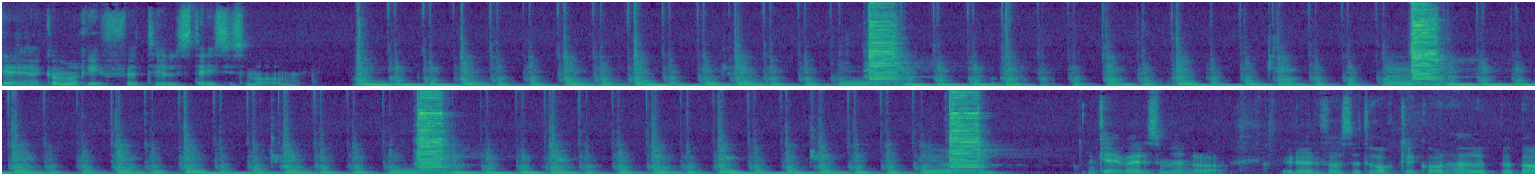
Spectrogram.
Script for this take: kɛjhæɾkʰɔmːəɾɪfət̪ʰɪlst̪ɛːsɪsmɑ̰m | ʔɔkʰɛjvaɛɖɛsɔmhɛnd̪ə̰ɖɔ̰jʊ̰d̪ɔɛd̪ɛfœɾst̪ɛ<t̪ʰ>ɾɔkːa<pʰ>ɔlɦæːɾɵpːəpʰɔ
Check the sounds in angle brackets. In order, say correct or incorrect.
incorrect: t̪, incorrect: kʰ

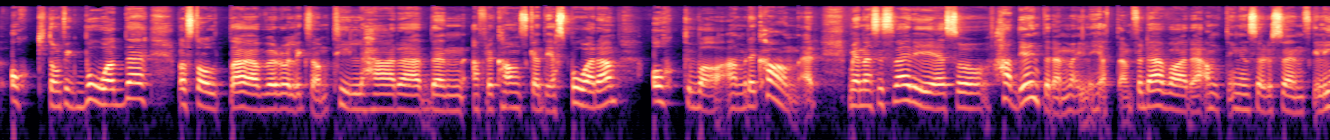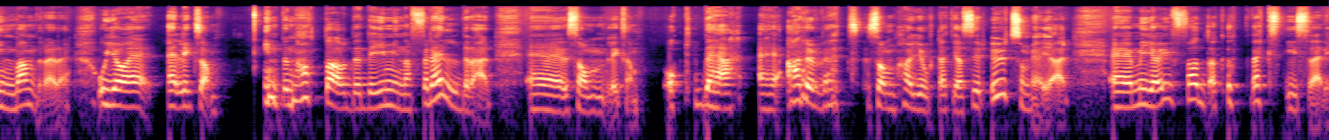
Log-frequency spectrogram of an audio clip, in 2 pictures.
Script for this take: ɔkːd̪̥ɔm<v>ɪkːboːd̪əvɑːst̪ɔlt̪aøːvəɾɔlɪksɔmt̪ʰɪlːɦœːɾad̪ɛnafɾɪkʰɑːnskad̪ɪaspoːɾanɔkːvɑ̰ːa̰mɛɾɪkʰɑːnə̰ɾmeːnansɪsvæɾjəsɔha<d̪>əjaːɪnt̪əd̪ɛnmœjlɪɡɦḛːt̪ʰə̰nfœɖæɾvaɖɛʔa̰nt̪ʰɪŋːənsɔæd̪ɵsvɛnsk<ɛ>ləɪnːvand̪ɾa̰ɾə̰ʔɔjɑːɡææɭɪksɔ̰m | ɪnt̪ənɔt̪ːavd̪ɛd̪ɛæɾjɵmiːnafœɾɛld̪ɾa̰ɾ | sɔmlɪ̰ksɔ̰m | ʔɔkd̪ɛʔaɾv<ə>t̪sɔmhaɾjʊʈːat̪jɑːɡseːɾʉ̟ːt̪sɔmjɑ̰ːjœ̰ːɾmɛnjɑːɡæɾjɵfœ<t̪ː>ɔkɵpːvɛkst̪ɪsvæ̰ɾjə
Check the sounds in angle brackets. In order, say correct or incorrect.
incorrect: f, incorrect: d̪ː, correct, correct, incorrect: d̪ː

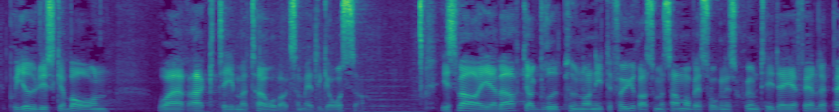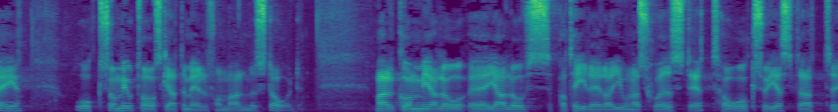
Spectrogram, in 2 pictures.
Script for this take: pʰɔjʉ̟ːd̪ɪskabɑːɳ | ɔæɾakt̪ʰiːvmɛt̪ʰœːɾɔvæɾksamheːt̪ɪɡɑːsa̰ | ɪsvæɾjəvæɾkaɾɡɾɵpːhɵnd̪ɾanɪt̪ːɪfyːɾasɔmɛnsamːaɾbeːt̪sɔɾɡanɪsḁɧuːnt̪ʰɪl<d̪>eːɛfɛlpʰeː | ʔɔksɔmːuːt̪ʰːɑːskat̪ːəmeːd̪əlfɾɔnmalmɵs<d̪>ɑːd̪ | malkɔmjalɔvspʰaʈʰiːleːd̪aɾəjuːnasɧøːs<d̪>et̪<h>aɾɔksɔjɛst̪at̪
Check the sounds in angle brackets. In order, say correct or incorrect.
correct, incorrect: t̪, incorrect: t̪, correct

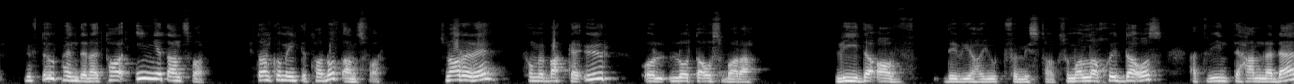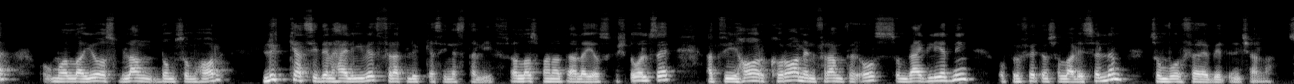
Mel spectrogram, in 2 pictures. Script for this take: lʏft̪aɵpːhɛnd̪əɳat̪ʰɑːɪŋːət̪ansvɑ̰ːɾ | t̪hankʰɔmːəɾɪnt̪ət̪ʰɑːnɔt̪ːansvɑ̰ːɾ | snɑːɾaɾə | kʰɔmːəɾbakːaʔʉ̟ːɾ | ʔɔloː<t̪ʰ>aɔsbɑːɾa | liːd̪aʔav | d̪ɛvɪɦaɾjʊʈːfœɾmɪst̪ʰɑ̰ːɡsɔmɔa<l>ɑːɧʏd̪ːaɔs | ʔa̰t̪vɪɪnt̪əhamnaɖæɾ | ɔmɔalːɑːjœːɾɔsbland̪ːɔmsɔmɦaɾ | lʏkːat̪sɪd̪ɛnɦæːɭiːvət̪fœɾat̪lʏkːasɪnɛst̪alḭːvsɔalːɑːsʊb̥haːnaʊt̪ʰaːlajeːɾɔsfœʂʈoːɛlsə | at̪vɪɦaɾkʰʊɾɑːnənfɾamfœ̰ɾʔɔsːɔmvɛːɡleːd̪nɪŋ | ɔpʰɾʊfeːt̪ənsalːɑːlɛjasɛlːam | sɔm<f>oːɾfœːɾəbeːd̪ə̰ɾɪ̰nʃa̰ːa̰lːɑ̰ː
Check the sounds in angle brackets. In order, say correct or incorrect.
incorrect: t̪, incorrect: lː, incorrect: v

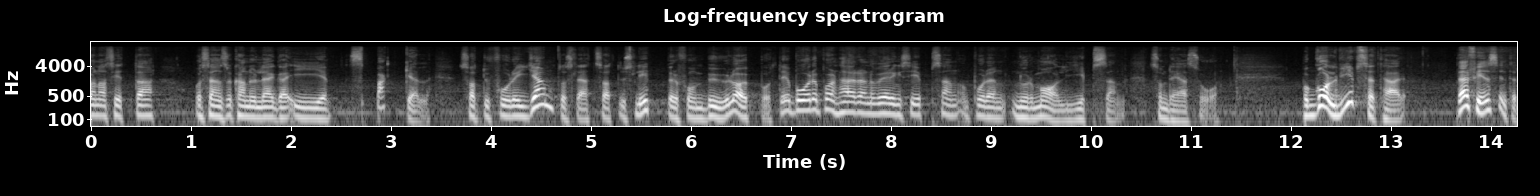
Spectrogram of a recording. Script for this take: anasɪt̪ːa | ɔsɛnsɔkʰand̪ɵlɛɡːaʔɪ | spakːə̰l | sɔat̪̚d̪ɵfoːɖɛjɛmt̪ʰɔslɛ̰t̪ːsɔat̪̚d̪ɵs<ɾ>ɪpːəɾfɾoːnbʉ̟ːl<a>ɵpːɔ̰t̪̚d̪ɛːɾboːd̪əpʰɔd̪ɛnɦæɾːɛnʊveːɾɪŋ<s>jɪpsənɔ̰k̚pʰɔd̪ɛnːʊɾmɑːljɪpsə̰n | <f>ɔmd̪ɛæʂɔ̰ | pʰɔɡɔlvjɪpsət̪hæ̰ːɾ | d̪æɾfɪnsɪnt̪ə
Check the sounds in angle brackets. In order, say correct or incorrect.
incorrect: l, correct, correct, incorrect: s

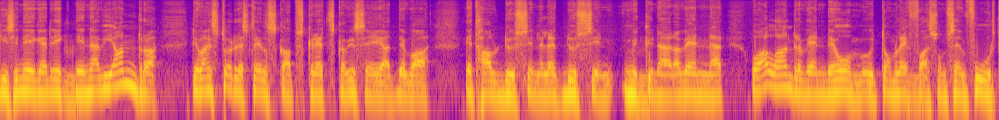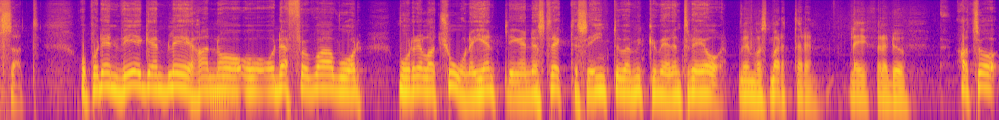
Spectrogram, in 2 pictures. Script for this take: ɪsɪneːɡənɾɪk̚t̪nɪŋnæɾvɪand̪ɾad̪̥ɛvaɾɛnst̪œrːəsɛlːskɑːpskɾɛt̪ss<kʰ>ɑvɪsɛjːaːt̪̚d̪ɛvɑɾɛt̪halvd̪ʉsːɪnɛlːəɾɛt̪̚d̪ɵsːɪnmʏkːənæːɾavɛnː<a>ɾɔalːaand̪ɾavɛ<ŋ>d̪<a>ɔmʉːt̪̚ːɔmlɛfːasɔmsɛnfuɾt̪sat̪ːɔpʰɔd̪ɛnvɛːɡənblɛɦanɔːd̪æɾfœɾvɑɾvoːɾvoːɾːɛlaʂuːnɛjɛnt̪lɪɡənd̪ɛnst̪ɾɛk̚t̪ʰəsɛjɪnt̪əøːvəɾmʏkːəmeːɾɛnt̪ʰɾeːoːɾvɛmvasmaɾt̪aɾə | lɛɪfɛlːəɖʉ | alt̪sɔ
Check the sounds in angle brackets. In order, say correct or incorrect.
incorrect: k, incorrect: ə, incorrect: n, incorrect: ə

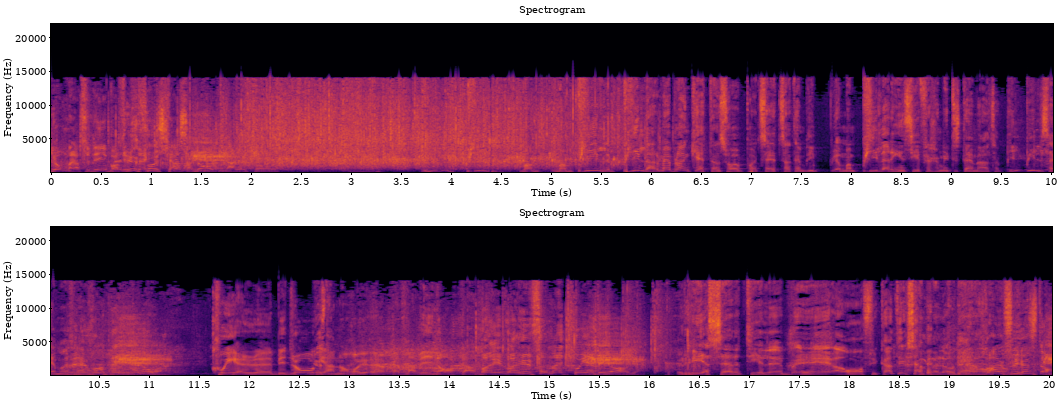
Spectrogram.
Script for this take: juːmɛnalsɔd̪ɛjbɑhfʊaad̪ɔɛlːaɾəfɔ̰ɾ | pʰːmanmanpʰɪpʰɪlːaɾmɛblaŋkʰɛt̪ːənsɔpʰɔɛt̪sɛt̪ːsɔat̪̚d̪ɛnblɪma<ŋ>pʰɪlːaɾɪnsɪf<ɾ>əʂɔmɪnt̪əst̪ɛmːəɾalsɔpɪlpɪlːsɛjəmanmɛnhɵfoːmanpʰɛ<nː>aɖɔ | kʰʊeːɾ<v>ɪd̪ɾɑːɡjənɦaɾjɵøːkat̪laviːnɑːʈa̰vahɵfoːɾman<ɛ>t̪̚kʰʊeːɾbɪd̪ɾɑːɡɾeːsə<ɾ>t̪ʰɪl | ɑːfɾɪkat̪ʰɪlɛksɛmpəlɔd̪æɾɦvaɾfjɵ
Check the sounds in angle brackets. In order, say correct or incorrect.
incorrect: n, correct, incorrect: ŋː, incorrect: b, correct, correct

